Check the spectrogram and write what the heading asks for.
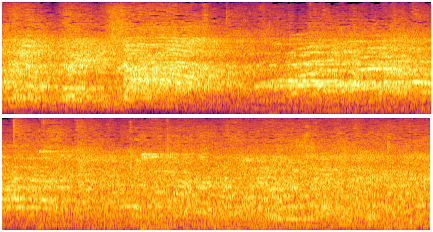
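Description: Crowd of students cheering and calling out in a gymnasium, with a few thumps.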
